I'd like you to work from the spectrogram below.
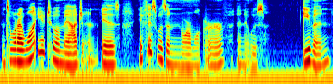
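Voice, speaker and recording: Sketching graphs for a recorded statistics lesson, this woman explains every step at a slow, deliberate pace. She has a fairly low, creaky voice with a bit of brightness, captured in a dry, rough recording.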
